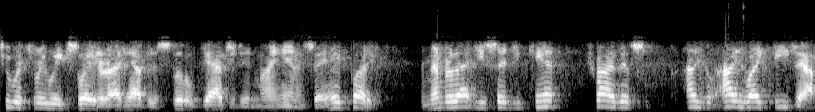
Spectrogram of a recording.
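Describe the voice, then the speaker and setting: A man with a high voice talks fairly quickly, his intonation lively. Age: 60s. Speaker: inventor and scientist. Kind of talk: casual chat. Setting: radio show.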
